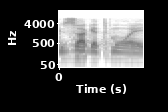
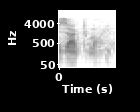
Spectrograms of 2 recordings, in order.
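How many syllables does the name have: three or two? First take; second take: three; two. First: The name is said with three syllables. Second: The name is said with two syllables. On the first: The speaker calls it right. "It's like Zugatmoy or something like that" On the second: The speaker calls it wrong. "but I say Zuktmoy"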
